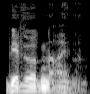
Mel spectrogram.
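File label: "einen", German, slow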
